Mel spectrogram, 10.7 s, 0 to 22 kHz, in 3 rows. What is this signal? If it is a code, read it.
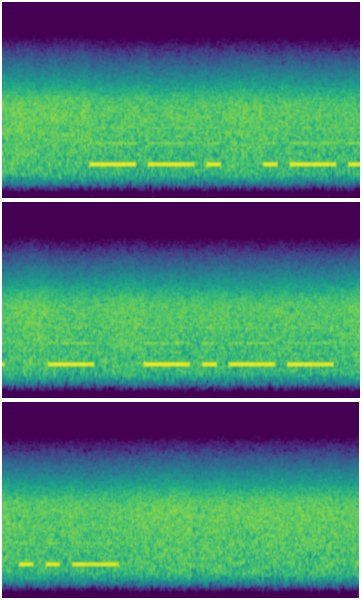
Morse code, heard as a keyed tone, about 9 wpm, 580 Hz, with radio static. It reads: GRTYU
